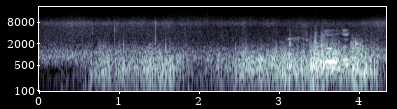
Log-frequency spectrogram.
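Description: Wind buffeting the microphone, growing louder toward the end, with a short high voice near the end.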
